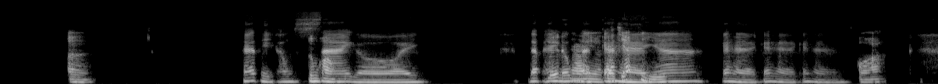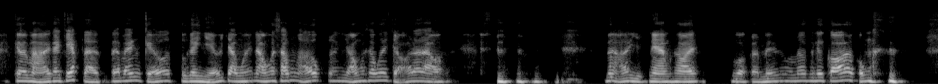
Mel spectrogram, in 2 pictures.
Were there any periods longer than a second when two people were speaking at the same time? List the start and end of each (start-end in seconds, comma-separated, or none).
5.5-6.7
